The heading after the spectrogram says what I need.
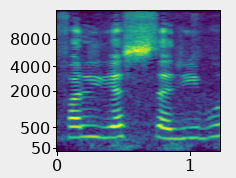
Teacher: سین کی سیٹی واضح، اور جیم اور با دونوں 2 حرکت لمبے۔ لی، یہ بھی 2 حرکت لمبا۔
